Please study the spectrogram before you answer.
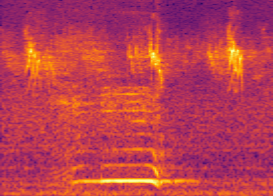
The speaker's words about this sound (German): Einige Kühe muhen in den Ställen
